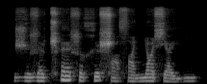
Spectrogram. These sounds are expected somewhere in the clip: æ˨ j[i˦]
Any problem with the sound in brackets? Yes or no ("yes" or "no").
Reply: no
